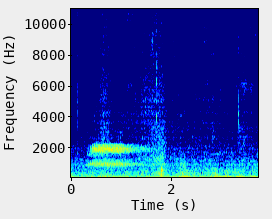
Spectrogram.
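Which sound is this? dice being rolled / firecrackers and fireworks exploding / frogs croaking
frogs croaking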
